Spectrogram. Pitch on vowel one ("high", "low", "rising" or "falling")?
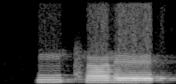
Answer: high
